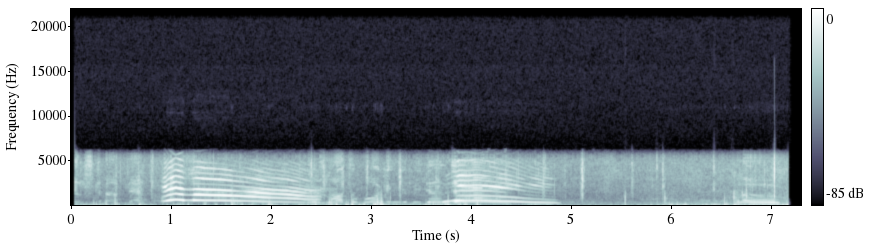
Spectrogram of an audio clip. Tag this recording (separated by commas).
Speech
